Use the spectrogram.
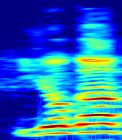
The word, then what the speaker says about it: योग: ही योग है, और योग को कभी कभी योगा के जो ये लग जाता है तो योगा कहा जाता है, जबकि उसका जो रियल प्रोनाउंसिएशन है योग है, योगा नहीं। लेकिन इंग्लिश में जब उसको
